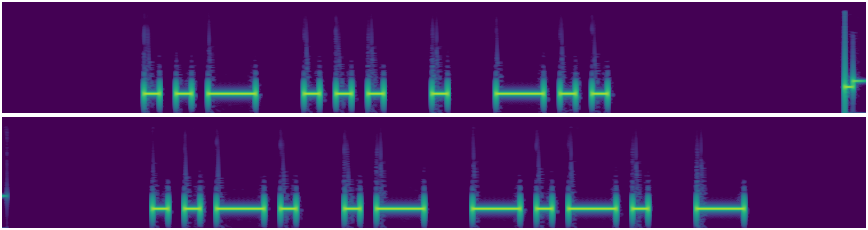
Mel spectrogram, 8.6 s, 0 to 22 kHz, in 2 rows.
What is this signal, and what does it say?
Morse code, heard as a keyed tone, about 15 wpm, 700 Hz. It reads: USED FACT
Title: Sets of 2 Words - New Word Drill - 15wpm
